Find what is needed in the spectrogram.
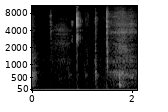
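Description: Handling of the disassembled electric pencil sharpener's plastic housing and motor assembly: a sharp click about a second in and a weaker one about half a second later.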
